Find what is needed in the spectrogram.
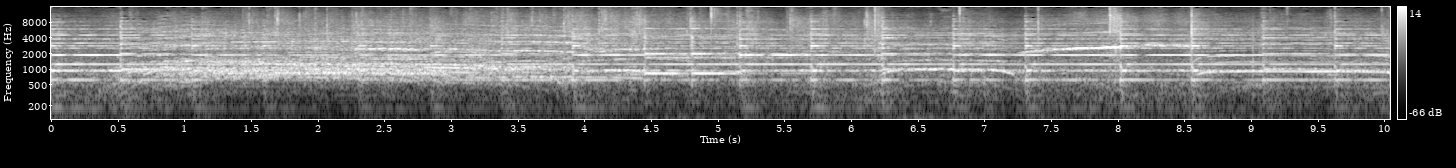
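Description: Live song intro: held bell-like synthesizer chords, with a concert crowd cheering over them.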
